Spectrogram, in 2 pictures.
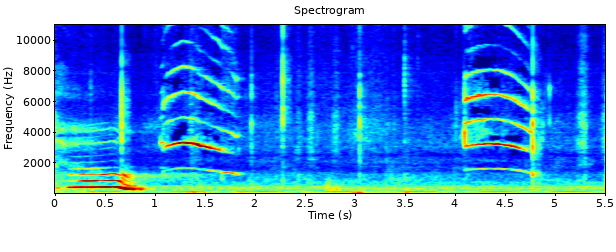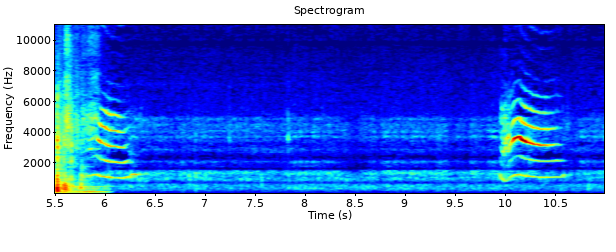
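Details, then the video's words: Kittens meowing, a compilation of little cats: a low falling cry opens, then several high arched, tonal mews a second or two apart, with a steady low hum under the first half and quieter drawn-out calls later. "Little kittens meowing and talking"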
